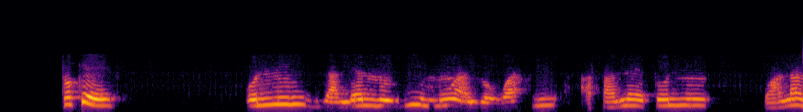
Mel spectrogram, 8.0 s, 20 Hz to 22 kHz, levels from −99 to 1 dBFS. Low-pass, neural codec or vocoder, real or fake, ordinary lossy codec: 3.6 kHz; vocoder, 44.1 kHz, 128 mel bands, Pupu-Vocoder; fake; none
